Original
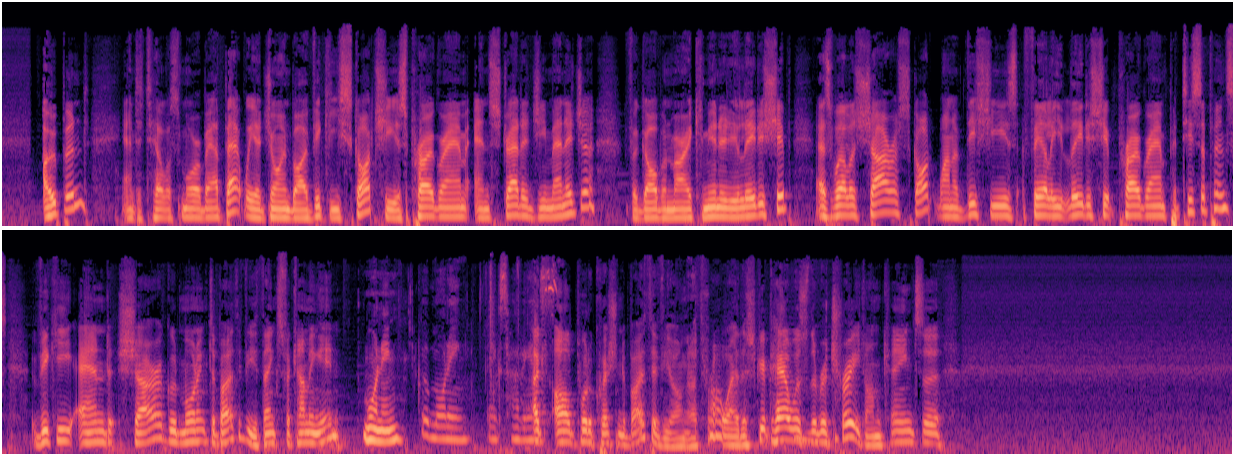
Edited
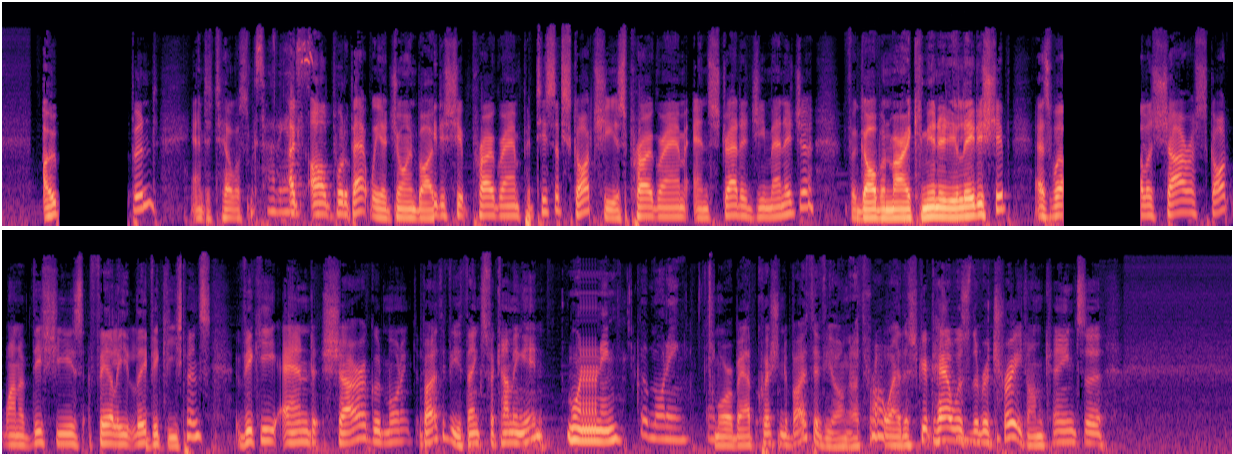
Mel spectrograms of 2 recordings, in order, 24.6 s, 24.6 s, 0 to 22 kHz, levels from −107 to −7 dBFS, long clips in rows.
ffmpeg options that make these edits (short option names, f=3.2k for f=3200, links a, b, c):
-filter_complex "[0:a]asplit=19[a][b][c][d][e][f][g][h][i][j][k][l][m][n][o][p][q][r][s];[a]atrim=end=0.57,asetpts=PTS-STARTPTS,afade=t=out:st=0.566:d=0.004:c=hsin,apad=pad_dur=0.69[t];[b]atrim=start=0.57:end=1.812,asetpts=PTS-STARTPTS,afade=t=in:d=0.004:c=hsin[u];[c]atrim=start=17.248:end=18.232[v];[d]atrim=start=2.218:end=3.062[w];[e]atrim=start=10.778:end=12.062[x];[f]atrim=start=3.408:end=6.362[y];[g]atrim=start=6.358:end=7.692,asetpts=PTS-STARTPTS,volume=7dB[z];[h]atrim=start=7.688:end=8.42,asetpts=PTS-STARTPTS,afade=t=out:st=0.728:d=0.004:c=hsin,apad=pad_dur=0.78[aa];[i]atrim=start=8.42:end=10.782,asetpts=PTS-STARTPTS,afade=t=in:d=0.004:c=hsin[ab];[j]atrim=start=3.058:end=3.412[ac];[k]atrim=start=12.058:end=14.45,asetpts=PTS-STARTPTS,afade=t=out:st=1.852:d=0.54[ad];[l]atrim=start=14.45:end=16.082,asetpts=PTS-STARTPTS,afade=t=in:d=0.004:c=hsin[ae];[m]atrim=start=16.048:end=16.082[af];[n]atrim=start=16.048:end=16.082[ag];[o]atrim=start=16.048:end=16.082[ah];[p]atrim=start=16.048:end=16.082[ai];[q]atrim=start=16.048:end=17.252[aj];[r]atrim=start=1.808:end=2.222[ak];[s]atrim=start=18.228[al];[t][u]concat=n=2:v=0:a=1[am];[am][v]acrossfade=d=0.004:c1=hsin:c2=hsin[an];[an][w]acrossfade=d=0.004:c1=hsin:c2=hsin[ao];[ao][x]acrossfade=d=0.004:c1=hsin:c2=hsin[ap];[ap][y]acrossfade=d=0.004:c1=hsin:c2=hsin[aq];[aq][z]acrossfade=d=0.004:c1=hsin:c2=hsin[ar];[aa][ab]concat=n=2:v=0:a=1[as];[ar][as]acrossfade=d=0.004:c1=hsin:c2=hsin[at];[at][ac]acrossfade=d=0.004:c1=hsin:c2=hsin[au];[ad][ae]concat=n=2:v=0:a=1[av];[au][av]acrossfade=d=0.004:c1=hsin:c2=hsin[aw];[aw][af]acrossfade=d=0.004:c1=hsin:c2=hsin[ax];[ax][ag]acrossfade=d=0.004:c1=hsin:c2=hsin[ay];[ay][ah]acrossfade=d=0.004:c1=hsin:c2=hsin[az];[az][ai]acrossfade=d=0.004:c1=hsin:c2=hsin[ba];[ba][aj]acrossfade=d=0.004:c1=hsin:c2=hsin[bb];[bb][ak]acrossfade=d=0.004:c1=hsin:c2=hsin[bc];[bc][al]acrossfade=d=0.004:c1=hsin:c2=hsin"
